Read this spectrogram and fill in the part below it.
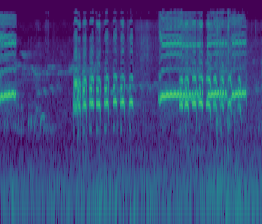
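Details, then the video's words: Black-throated laughingthrush singing many varied forest-style phrases, used for training caged birds. A loud nasal note opens, then a rapid burst of about eight ringing, evenly spaced notes, then a long, rich, warbling phrase of rising and falling notes over low background rumble. "Khướu Hót giọng rừng NHIỀU GIỌNG"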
